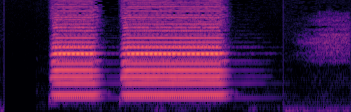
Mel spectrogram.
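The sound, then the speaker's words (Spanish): A car horn, sounded by Stammers down below, honks twice, a short blast followed by a longer one, loud, then fades into quiet background noise. “Abajo, Stammers hizo sonar la bocina.”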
